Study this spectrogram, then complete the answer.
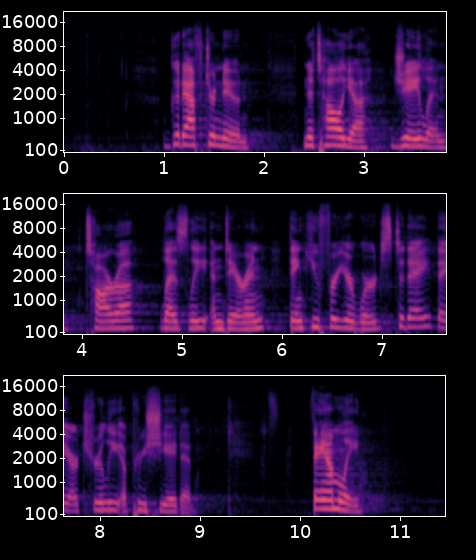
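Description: A woman speaks calmly into a microphone over a loudspeaker in a large echoing hall.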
